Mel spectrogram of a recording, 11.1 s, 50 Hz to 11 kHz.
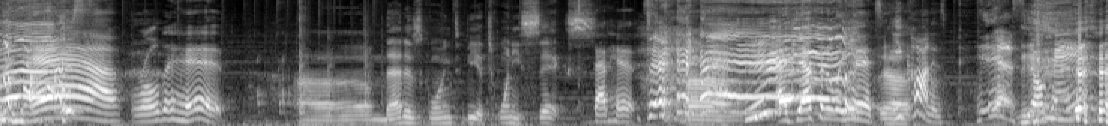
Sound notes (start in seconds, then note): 2.9 dice thudding; 6.9 cheering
